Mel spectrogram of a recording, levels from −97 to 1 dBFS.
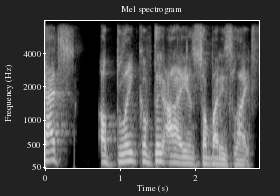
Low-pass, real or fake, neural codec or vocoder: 7.2 kHz; fake; vocoder, 44.1 kHz, 128 mel bands every 512 samples, BigVGAN v2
